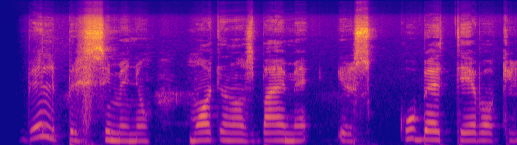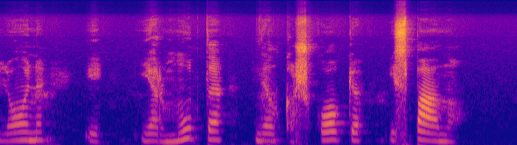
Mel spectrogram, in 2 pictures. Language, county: Lithuanian, Vilnius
